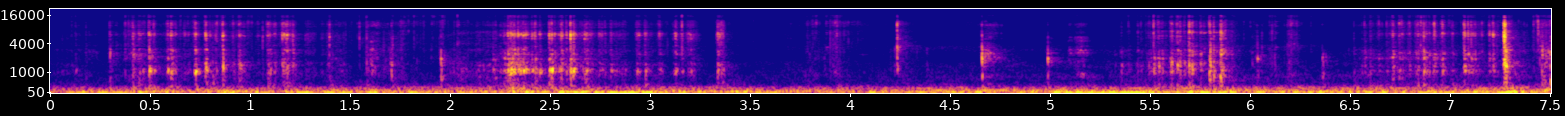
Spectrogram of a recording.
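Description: A metal utility blade scrapes and cuts crumbly flakes from a solid, very dry beige bar of soap held in the hand. Quiet, dry scratching and crisp crunching repeat steadily throughout, with short bright snaps as pieces break away over a low, soft rumble.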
